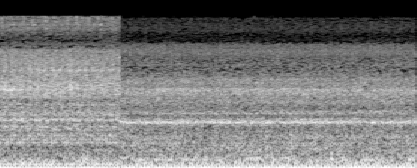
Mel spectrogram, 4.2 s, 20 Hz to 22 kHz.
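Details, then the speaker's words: VW Passat B5 at steady idle after alternator (Valeo 90A) removal, bearing repair and reinstallation: smooth even hum, alternator no longer grumbling, engine running normally; slight possible viscous-clutch bearing noise remains. "Всё тишина генератор больше не кряхтит мотор работает нормально вообще"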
